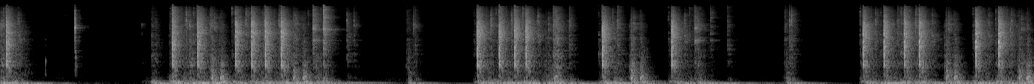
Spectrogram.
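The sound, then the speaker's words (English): Mechanical typewriter keys clack in rapid bursts, sharp percussive strikes coming in quick runs separated by short pauses. Loud and crisp, with no voices present. “It made delightfully clacky noises while it wasn't jammed.”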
